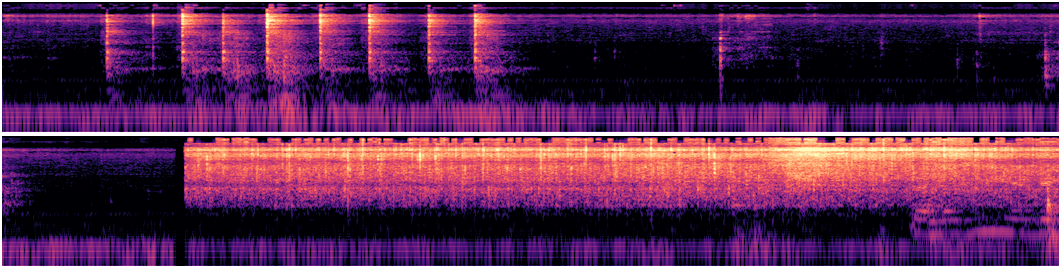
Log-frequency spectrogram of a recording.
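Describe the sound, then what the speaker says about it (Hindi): Chicken for spicy chicken Manchurian fries gently over a low flame, opening with a quick series of sharp clacks from a utensil against the pan, then a steady, close sizzle that grows louder and fuller, no talking. "इसको इस तरह आपने करना, हल्का हल्का ब्राउन ना, ज़्यादा नहीं करना, और हल्की आंच पे कि चिकन अंदर तक गल जाए"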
